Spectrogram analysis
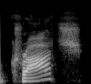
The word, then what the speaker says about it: crotch: crotch ah crotch it rhymes with Notch a notch you have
